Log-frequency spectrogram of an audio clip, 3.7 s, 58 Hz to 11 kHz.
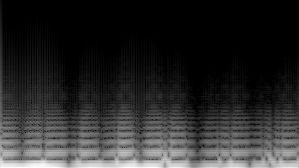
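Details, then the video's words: Fin whale calls picked up as seismic vibrations by coastal citizen-science seismometers and converted to audio: deep, throbbing low pulses, each about one second long, repeating every 10 to 15 seconds, with no higher tones. "So these fin whale signals, they're basically just a 1 second long sound, and then between 10 and 15 seconds to the next one."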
